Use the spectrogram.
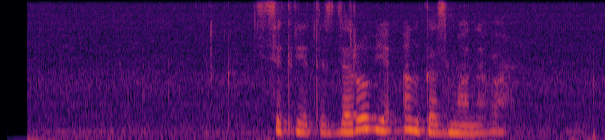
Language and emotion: Russian, neutral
